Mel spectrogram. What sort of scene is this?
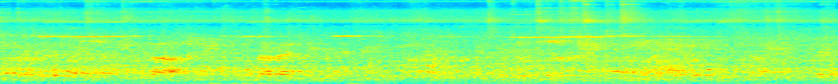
subway station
